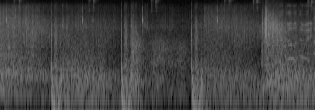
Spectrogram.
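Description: Artillery fire in the Sudden Strike Gold strategy game, three heavy booming shots at spaced intervals over a constant rumbling battle bed, with a further swell of distant blasts toward the end.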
